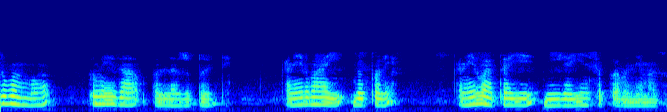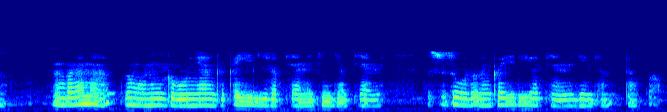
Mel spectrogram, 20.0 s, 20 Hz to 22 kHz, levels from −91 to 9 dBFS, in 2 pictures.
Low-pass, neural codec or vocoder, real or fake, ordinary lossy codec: 7.2 kHz; none; real; AAC, 16 kbps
